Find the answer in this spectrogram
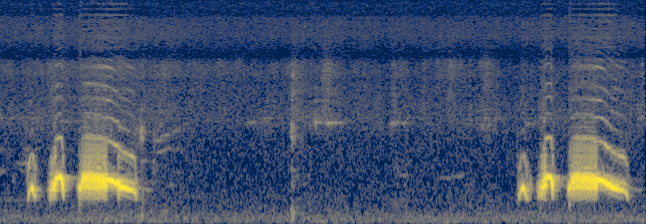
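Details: Spotted dove of the northwest Vietnam type giving two low cooing phrases: two short notes then a long, slightly falling coo, separated by about four seconds of silence in a quiet setting.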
